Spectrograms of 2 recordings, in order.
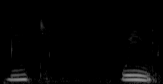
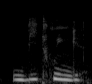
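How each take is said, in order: First: Bitwing whispered, no voice. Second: Said in the usual way. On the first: Shown as a demonstration. Repeating the word for viewers in a whisper. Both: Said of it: "repeats word to the device".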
